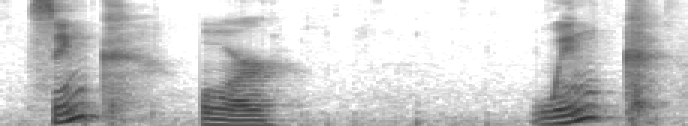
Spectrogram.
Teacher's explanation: For that k sound, you can feel the tongue is lifting more in the back, not behind the front of the teeth. Middle back of the mouth for wink and sink.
